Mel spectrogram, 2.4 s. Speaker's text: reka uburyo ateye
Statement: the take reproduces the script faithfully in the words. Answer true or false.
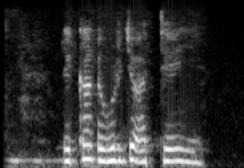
true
